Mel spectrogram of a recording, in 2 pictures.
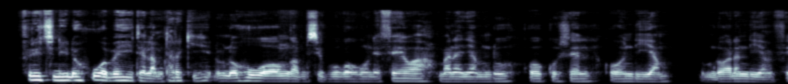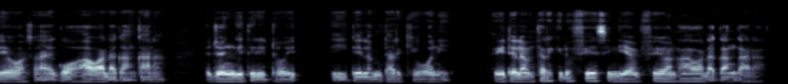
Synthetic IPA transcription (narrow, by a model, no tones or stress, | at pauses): fiɾit͡ʃniɗɔhuwɔbɛhitɛlamtaɾkiɗumɗɔɦuwɔːŋɡamsiɡuɡɔhundɛfɛwamanaɲamdukɔkusɛlkɔndijam | ɗumɗɔwaɗandijamfɛwasa̰jɡɔhawaɗaɡa̰ŋɡaɾa | ɗɔd͡ʒoŋɡitiɾitɔj | ɗɛhitɛlamtaɾkiwoni | ɗɔhitɛlamtaɾkiɗɔfesindijamfɛwanhawaɗa̰ɡaŋɡaɾa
